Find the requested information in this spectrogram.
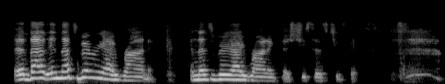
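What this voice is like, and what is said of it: Slight Rhode Island accent. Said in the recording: “did you hear the accent come out right there? ... It sounded like accent, a little Rhode Island. ... Yeah, that was Rhode Island accent. It came out right there.”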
